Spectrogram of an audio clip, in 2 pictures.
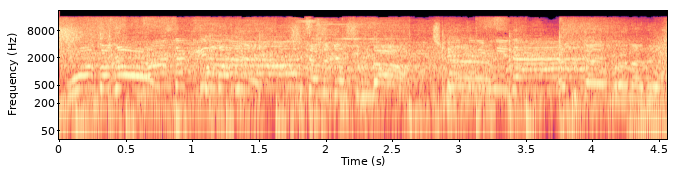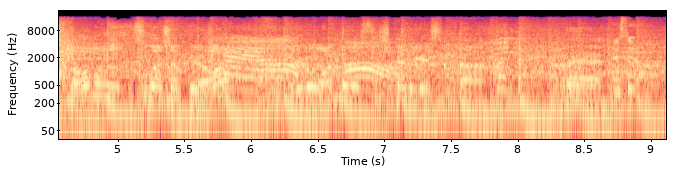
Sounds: music
funk
speech

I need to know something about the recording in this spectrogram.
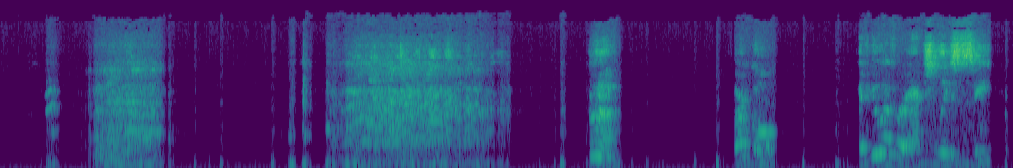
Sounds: speech
inside a small room

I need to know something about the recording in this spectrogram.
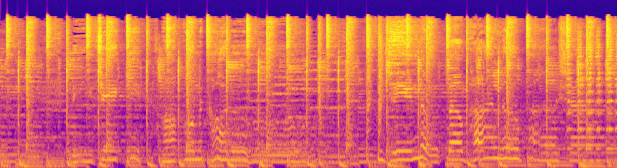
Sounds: music
singing

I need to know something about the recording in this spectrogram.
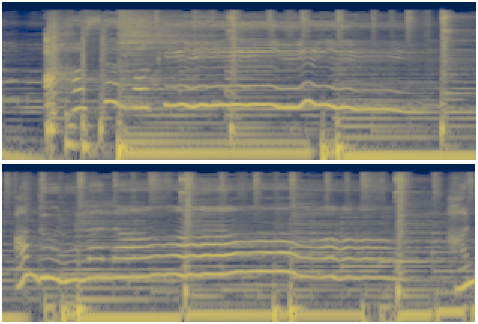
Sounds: music

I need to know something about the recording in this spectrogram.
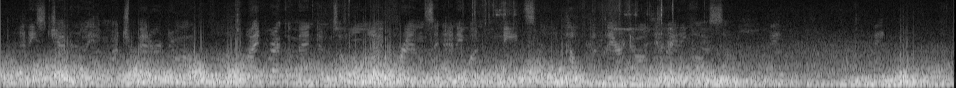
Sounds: speech

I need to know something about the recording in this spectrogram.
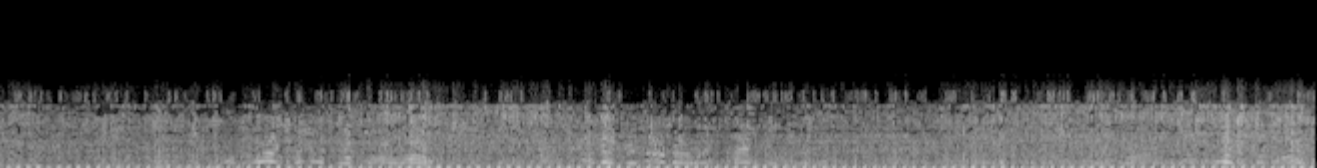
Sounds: speech
vehicle

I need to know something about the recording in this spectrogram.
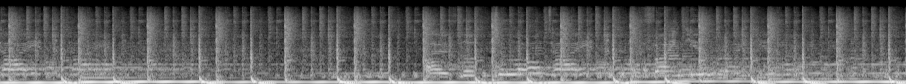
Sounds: music
drum and bass

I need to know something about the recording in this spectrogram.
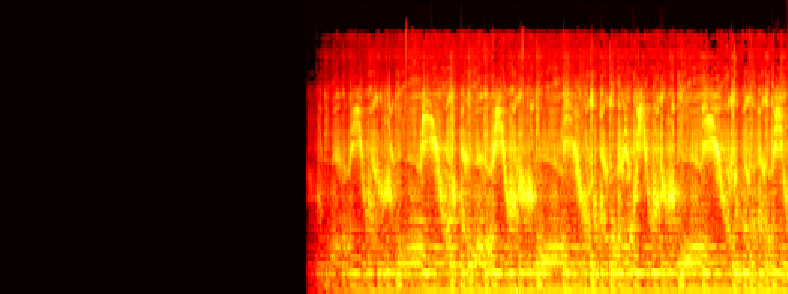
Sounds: music
didgeridoo
musical instrument

